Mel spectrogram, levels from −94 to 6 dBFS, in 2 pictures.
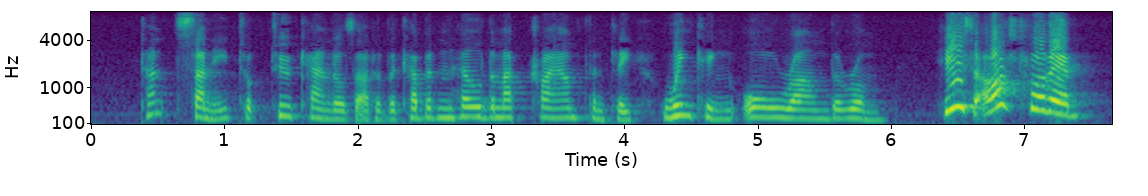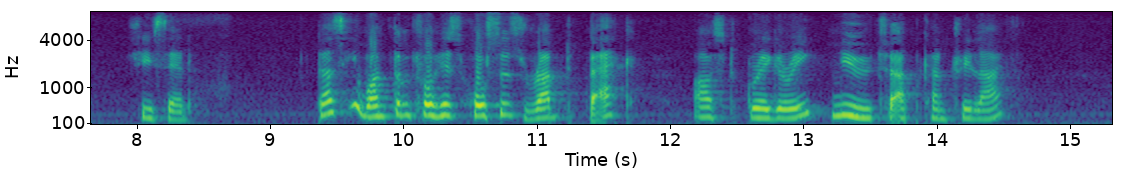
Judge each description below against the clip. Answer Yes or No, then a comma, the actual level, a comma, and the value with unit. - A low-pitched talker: No, high, 205 Hz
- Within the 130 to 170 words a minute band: Yes, average, 160 wpm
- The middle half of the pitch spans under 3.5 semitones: No, average, 4.1 semitones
